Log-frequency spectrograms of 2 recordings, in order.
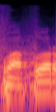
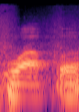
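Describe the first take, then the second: First: The word ends with an R sound, not L. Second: The word ends with an L sound, not R. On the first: The speaker calls it right. "yang kita bunyikan lamnya hilang, masuk ke huruf ra" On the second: The speaker calls it wrong. "saya masih kadang suka dengar yang baca begini nih"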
